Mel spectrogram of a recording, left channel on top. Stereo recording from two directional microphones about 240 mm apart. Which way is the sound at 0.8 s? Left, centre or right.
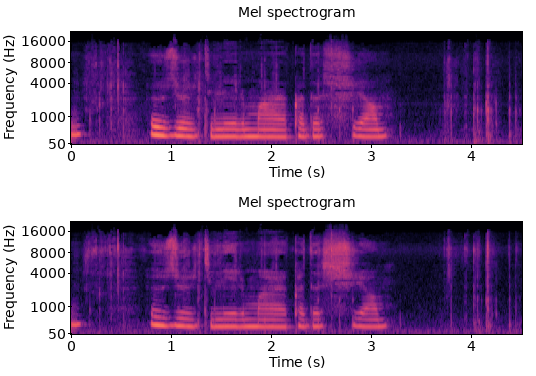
Right.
